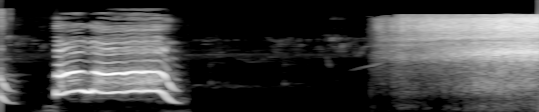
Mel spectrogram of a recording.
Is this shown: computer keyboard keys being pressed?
no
